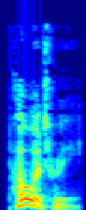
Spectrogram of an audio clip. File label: "poetry"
